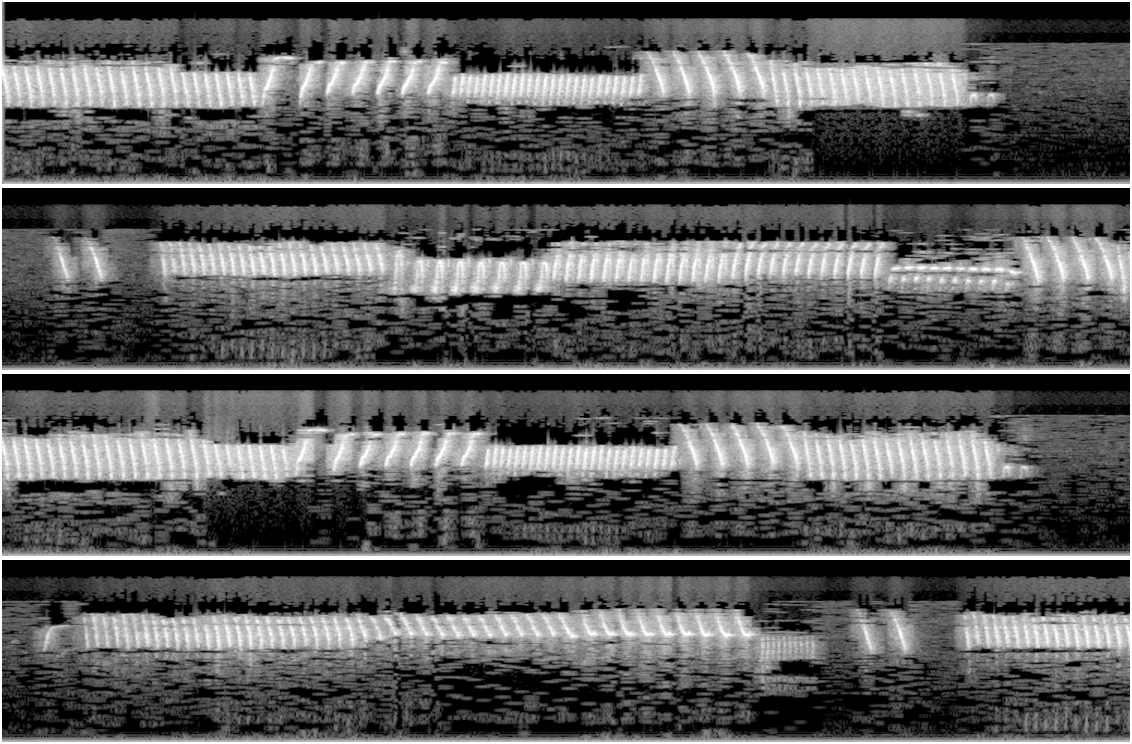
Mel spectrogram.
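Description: A pet bird singing long phrases of rapid, high trills, each trill changing to a new note every second or two, with a few short pauses between phrases.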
